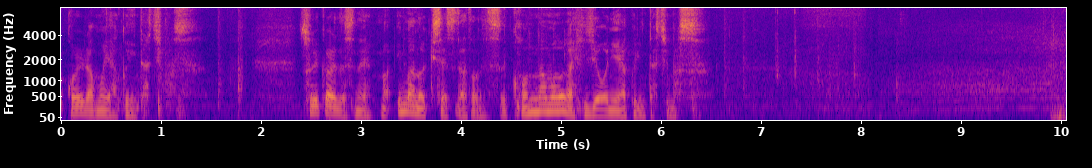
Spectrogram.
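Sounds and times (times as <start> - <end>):
speech: 0.0 - 1.3, 2.4 - 6.5
USB desk fan blowing air: 6.2 - 10.0.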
